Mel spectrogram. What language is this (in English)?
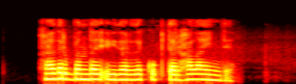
Bashkir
